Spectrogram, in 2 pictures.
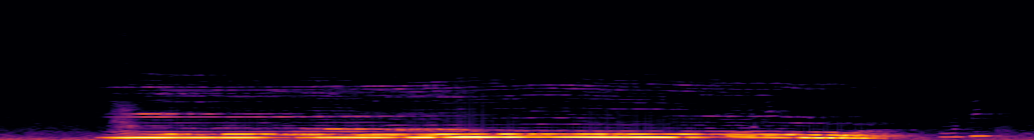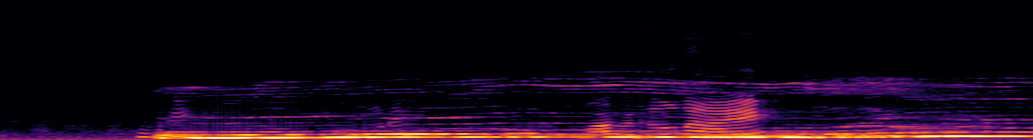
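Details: An Alaskan Malamute, encouraged by its owner to howl like a wolf, gives two long, wolf-like howls, each held for several seconds.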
